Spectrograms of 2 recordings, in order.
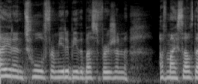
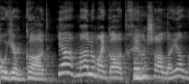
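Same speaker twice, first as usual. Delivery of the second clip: put-on smug, derisive, arrogant mocking tone. Imitating how atheists mock believers about God: mimicking an arrogant mocking tone. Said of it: "in the arrogant and mocking tone of like".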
